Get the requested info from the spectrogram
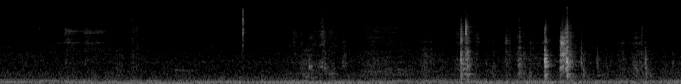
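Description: Small metallic clicks and taps of a bolt and tool against the chrome front brake cover of a Honda Goldwing GL1500: one about two and a half seconds in, then several between four and a half and six seconds, over a steady low hum.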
